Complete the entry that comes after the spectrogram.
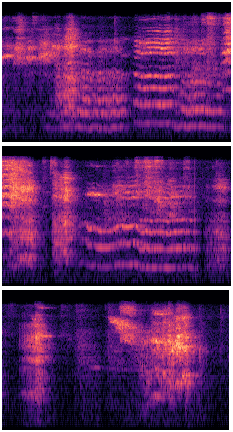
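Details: Pet green-winged macaw warming up to sing its favourite song, Minnie Riperton's "Lovin' You": a run of clear harmonic sung notes stepping down and back up in pitch, mixed with hoarse squawky bursts, ending in a louder raspy cry.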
